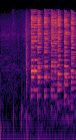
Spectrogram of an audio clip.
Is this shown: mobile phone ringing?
yes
